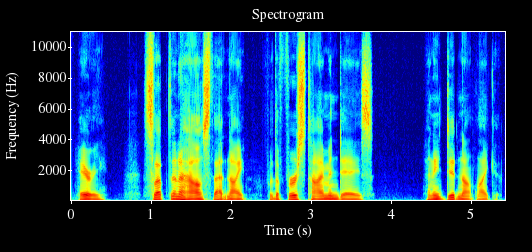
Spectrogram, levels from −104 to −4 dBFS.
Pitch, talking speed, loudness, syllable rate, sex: 105 Hz, 210 wpm, -19 LUFS, 5.3 syllables/s, male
